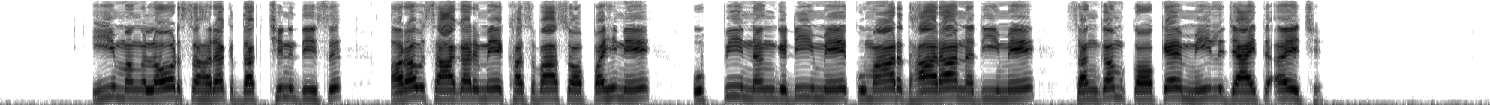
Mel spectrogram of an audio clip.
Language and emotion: Maithili, neutral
